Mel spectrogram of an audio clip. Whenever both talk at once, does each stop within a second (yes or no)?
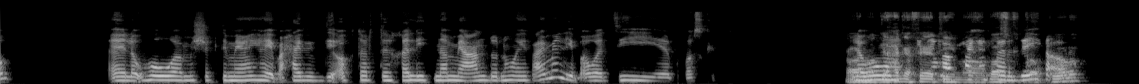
no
